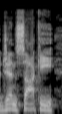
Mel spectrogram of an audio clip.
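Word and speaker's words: Psaki: jin pasar jin saki i always want to pronounce the p in her name but uh jen saki uh was asked you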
